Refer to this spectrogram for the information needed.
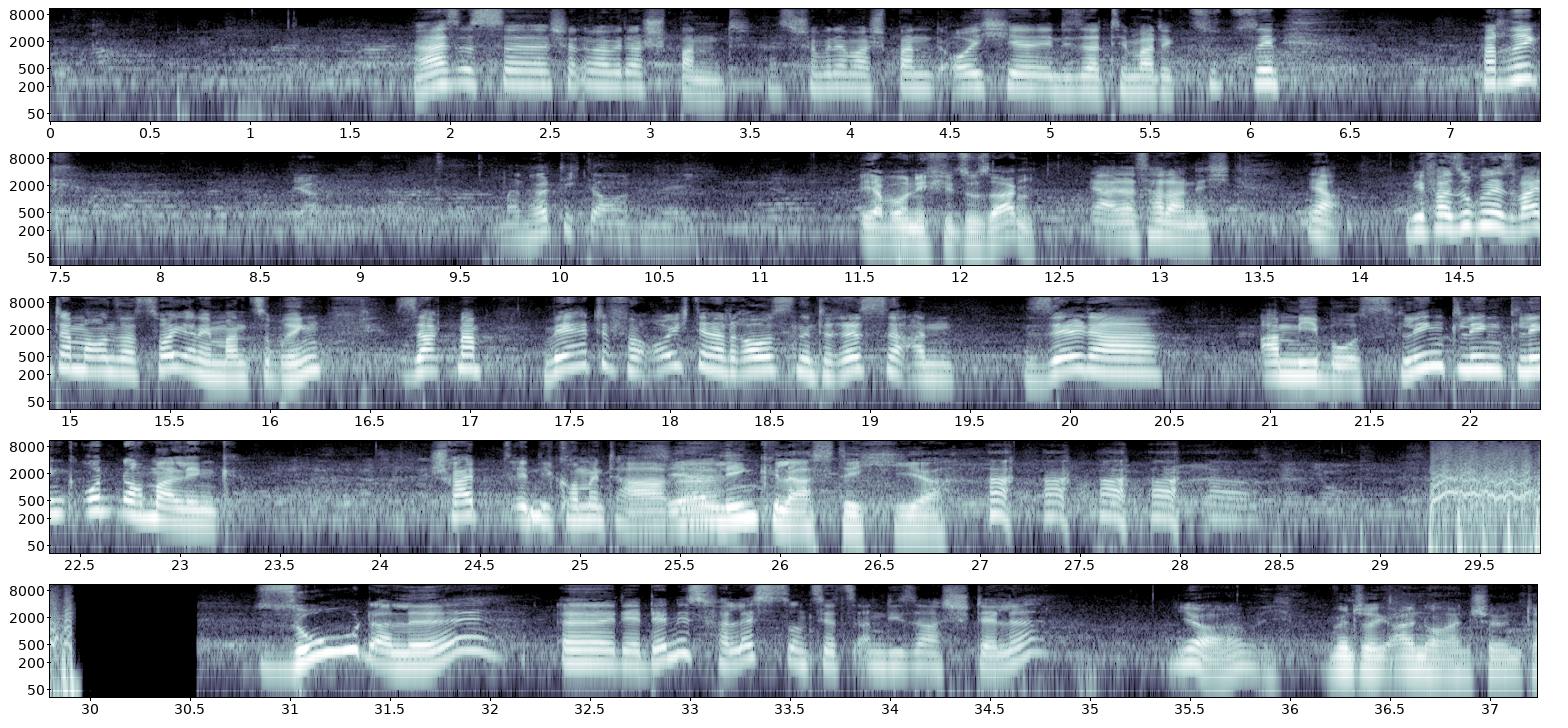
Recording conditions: busy venue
